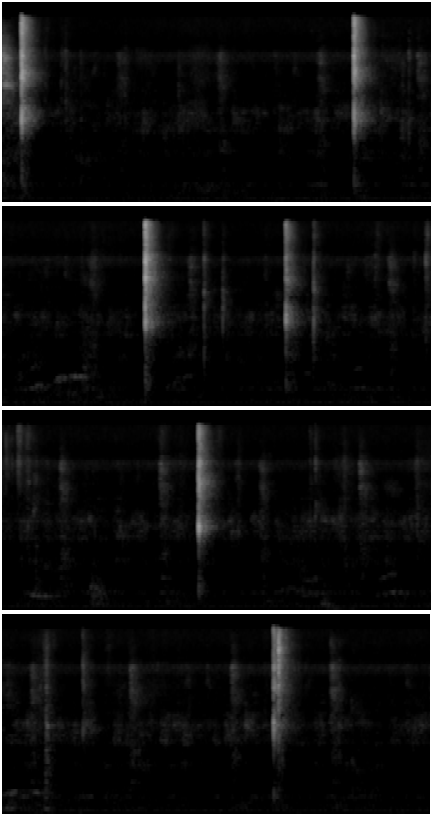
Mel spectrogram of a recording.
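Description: Side-cutter pliers snipping at a small plastic part, giving about six sharp clicks at irregular intervals a few seconds apart, with fainter ticks between.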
